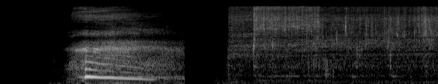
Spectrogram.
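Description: A single-lever bathroom tap is turned on and water runs steadily into the sink from about two seconds in. Just before it, about a second in, comes a short falling pitched tone, the loudest sound here.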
